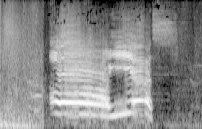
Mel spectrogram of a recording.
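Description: A young man shouts excitedly into a microphone, his voice rising and falling.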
